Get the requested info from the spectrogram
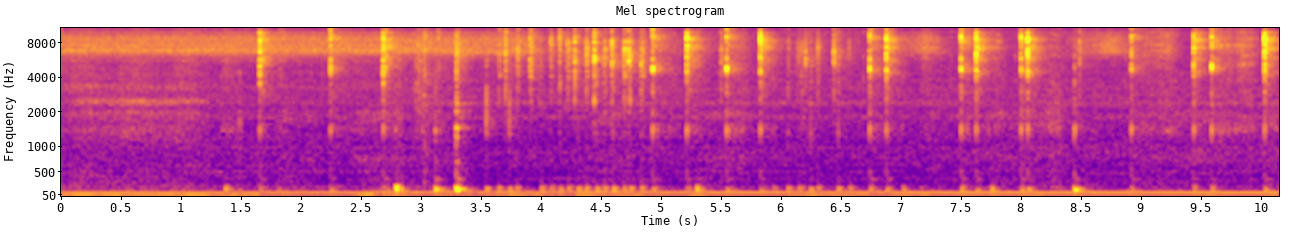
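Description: Scattered light clicks of a computer mouse and keyboard, a couple of them louder about three seconds in, over a steady low electrical hum.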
